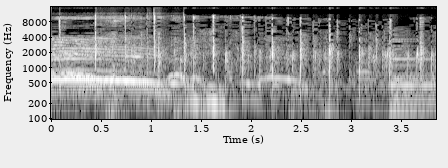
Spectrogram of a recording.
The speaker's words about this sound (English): Big round of applause.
